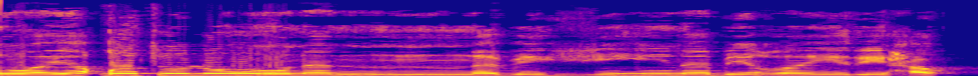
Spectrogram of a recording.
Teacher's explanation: قاف ساکن ہے، قلقلہ کریں گے، حروف مستعلیہ ہے، پر بھی پڑھا جائے گا۔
